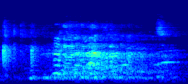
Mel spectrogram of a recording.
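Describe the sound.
One sharp hand clap rings out, followed by a sustained wash of breathy chuckling and murmuring voices that fades out toward the end.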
